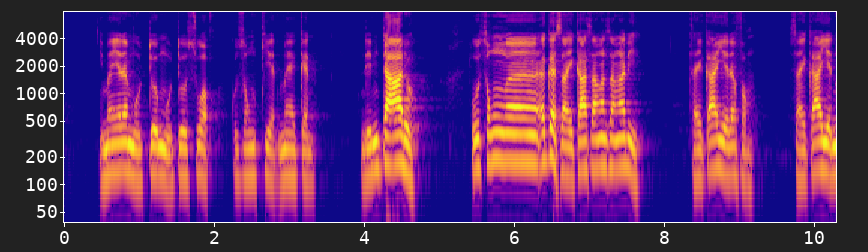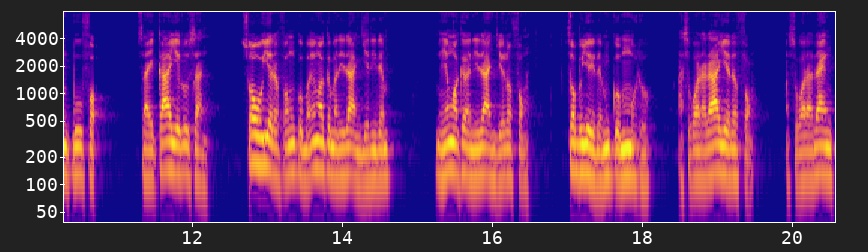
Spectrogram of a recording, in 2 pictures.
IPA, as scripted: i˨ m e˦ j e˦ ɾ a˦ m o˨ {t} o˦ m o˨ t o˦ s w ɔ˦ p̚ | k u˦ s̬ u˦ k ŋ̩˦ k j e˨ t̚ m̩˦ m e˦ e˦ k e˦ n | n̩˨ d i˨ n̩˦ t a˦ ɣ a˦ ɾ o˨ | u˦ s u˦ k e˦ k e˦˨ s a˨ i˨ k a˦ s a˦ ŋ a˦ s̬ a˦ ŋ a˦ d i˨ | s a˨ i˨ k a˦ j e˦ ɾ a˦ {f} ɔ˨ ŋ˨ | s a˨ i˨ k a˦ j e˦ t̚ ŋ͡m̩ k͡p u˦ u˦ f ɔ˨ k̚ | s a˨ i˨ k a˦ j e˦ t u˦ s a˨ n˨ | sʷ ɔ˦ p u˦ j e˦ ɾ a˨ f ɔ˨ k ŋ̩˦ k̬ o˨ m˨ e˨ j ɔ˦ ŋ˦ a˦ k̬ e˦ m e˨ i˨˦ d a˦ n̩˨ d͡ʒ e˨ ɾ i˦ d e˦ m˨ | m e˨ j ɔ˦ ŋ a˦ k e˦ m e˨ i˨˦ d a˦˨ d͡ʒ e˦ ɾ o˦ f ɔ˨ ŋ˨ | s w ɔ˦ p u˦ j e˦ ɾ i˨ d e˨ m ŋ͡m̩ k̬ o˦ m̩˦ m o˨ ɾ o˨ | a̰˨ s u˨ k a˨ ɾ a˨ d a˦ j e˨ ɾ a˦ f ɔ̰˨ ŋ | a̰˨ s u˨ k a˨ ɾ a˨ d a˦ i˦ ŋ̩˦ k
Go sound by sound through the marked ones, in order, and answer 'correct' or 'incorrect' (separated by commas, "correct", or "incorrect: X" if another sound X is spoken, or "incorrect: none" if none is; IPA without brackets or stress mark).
correct, correct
